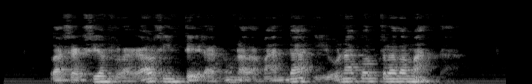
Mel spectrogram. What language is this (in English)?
Catalan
